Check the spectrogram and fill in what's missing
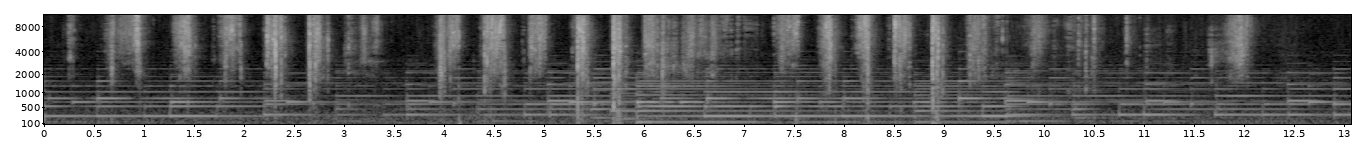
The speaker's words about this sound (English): So I'm going to go ahead and shuffle, and we will pull a card and see what we get.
